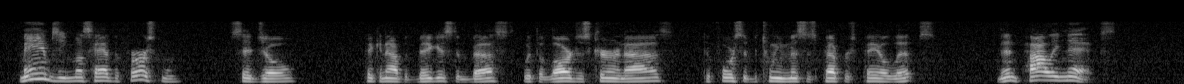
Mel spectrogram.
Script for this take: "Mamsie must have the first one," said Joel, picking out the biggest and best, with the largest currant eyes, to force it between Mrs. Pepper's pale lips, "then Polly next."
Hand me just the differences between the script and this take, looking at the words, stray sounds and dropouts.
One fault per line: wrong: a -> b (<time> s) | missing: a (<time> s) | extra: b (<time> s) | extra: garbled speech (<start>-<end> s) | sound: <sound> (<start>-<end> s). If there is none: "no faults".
no faults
